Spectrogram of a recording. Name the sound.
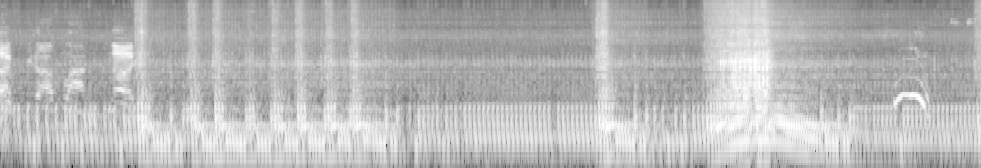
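motorcycle engine running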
